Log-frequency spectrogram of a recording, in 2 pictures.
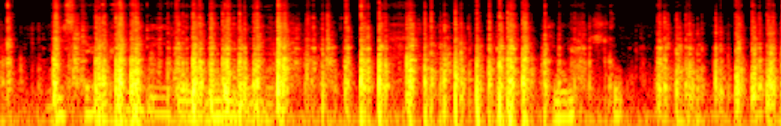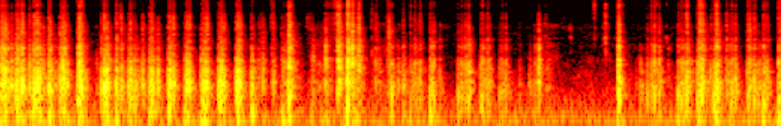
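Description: Fingertips rapidly tap and scratch the back and edges of a plastic clipboard with a white back and a red front. The sound is a dense run of short, dry, hollow taps mixed with scratchy rustling, centered in the low mids with little bright content. A few brief pauses break up the steady patter.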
